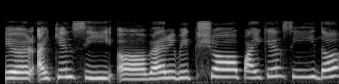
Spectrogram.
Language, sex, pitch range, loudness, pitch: English, female, 285-350 Hz, -15 LUFS, 305 Hz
